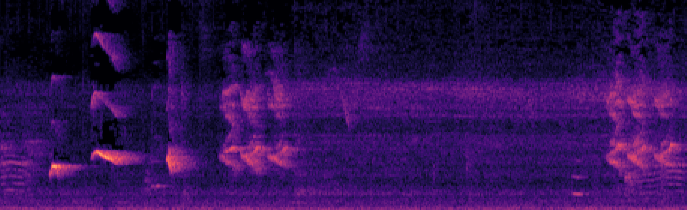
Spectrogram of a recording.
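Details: Pale-breasted thrush song: clear whistled and warbled notes, short rising and falling phrases in a quick run over the first three seconds, a pause, then a final burst of bright, slurred notes.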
